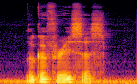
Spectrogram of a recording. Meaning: A laboratory procedure where white blood cells are separated from a sample of blood
- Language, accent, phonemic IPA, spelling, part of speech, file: English, General American, /ˌluˈkʌfɜːriːsɪs/, leukapheresis, noun, En-us-leukapheresis.ogg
